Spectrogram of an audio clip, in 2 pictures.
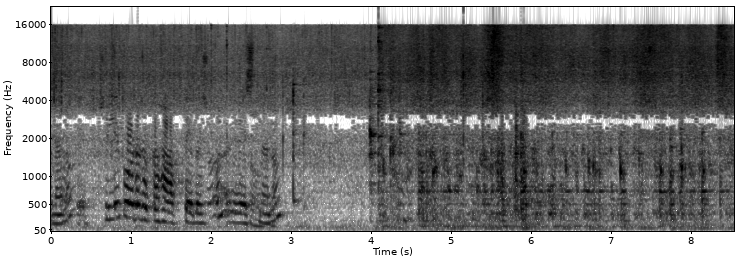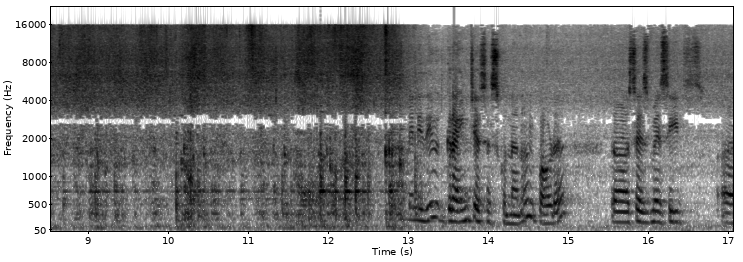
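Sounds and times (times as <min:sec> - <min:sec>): onions sizzling in oil: 0:00.0 - 0:17.0
spatula scraping pan: 0:04.0 - 0:13.2.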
